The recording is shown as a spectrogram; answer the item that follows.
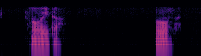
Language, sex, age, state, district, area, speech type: Manipuri, male, 18-30, Manipur, Kangpokpi, urban, conversation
